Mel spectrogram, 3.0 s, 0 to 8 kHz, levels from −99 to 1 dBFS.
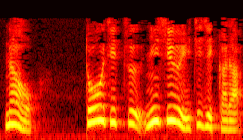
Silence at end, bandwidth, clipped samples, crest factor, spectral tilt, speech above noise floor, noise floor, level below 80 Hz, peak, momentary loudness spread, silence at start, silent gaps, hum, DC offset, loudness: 0 s; 5.8 kHz; under 0.1%; 14 dB; -11 dB/octave; 41 dB; -63 dBFS; -64 dBFS; -10 dBFS; 9 LU; 0.05 s; none; none; under 0.1%; -23 LUFS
